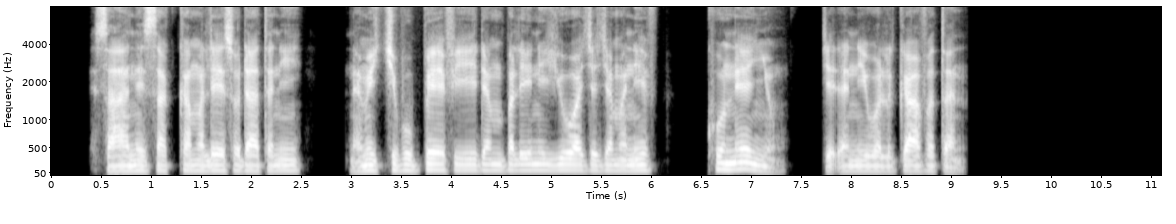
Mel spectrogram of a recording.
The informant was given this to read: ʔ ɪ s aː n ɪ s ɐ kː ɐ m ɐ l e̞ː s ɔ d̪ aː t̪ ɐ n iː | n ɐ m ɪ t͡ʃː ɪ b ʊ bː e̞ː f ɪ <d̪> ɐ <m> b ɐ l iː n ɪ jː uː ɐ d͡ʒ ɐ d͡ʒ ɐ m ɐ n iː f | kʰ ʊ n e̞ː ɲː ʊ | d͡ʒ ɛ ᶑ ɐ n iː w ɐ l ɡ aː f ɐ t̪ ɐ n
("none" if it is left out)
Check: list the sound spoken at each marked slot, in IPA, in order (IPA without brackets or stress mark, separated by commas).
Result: d̪, m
